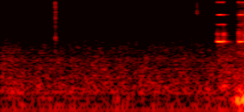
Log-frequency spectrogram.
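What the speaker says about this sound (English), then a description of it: "Beep beep beep beep beep beep beep." A rapid run of high electronic beeps near the end, loud and close, following a quiet stretch with a few faint ticks.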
